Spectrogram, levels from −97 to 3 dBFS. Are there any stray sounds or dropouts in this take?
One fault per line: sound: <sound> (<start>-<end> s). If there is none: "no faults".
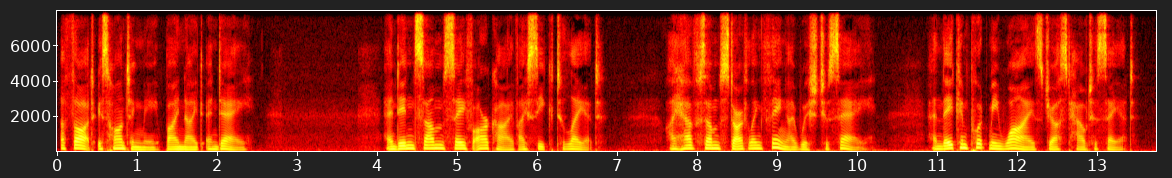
no faults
